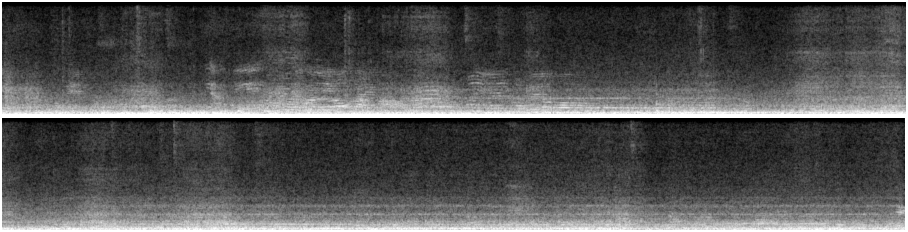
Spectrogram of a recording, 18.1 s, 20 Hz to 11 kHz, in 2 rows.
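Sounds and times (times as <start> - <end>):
train cabin running rumble: 0.0 - 18.0.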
